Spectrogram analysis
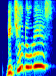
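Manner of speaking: squeaky high, astonished question; mock surprised warden. Warden asks the inmate about the portrait, in high surprise. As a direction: jump way up in disbelief.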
